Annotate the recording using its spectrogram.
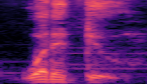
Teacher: You see the T is flapped around to a D. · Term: flap T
